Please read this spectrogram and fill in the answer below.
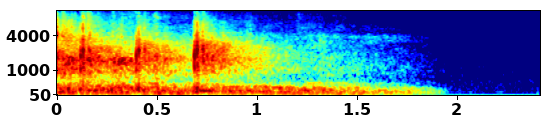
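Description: Recorded applause from an online name-picker wheel's winner sound, dying away with a few last single claps and then cutting off near the end.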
